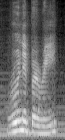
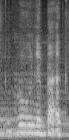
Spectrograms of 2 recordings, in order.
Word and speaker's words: Runeberg: Please note that I'm pronouncing his name in Finnish. In English you'd probably read it as Runeberg.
